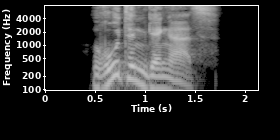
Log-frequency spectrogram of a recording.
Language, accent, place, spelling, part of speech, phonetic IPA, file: German, Germany, Berlin, Rutengängers, noun, [ˈʁuːtn̩ˌɡɛŋɐs], De-Rutengängers.ogg
- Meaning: genitive singular of Rutengänger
